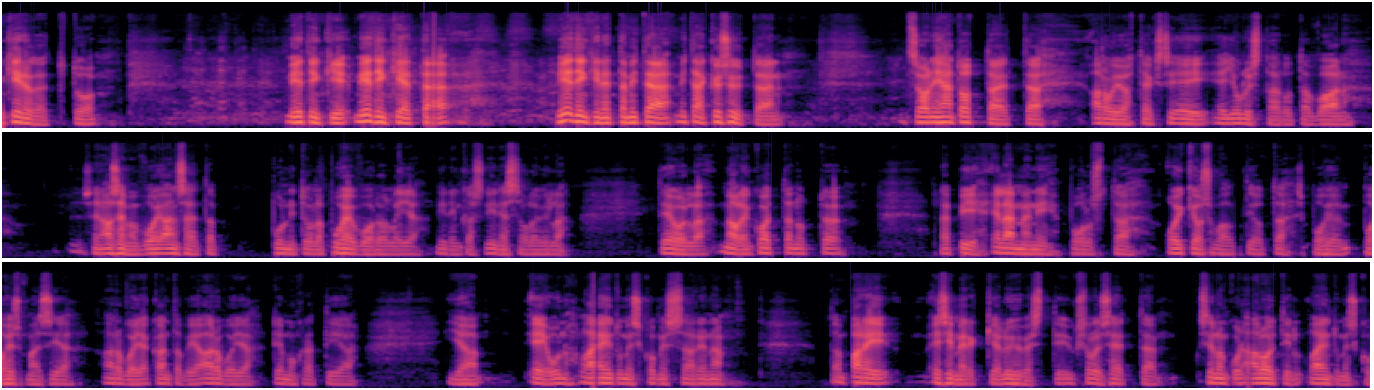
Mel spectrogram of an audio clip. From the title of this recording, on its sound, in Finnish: LIVE: Presidentinvaalipaneeli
